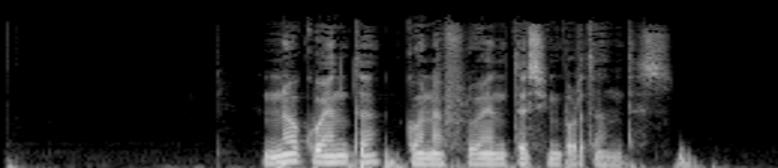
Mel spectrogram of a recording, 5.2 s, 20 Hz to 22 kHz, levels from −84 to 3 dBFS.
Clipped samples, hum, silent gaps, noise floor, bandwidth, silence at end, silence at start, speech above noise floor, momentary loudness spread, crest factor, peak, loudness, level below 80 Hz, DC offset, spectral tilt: under 0.1%; none; none; -67 dBFS; 14.5 kHz; 0.55 s; 0.05 s; 49 dB; 13 LU; 18 dB; -2 dBFS; -19 LUFS; -36 dBFS; under 0.1%; -5 dB/octave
